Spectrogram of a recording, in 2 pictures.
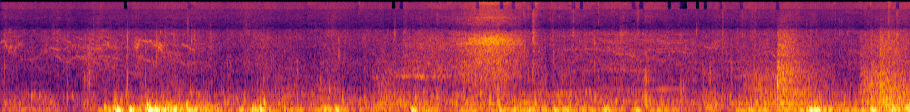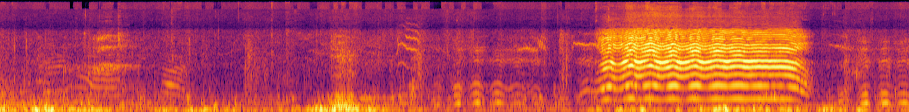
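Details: Goat on a Rajasthan farm in India giving one loud, steady, harmonic bleat about a second long near the end, after a stretch of human speech and low handling noise.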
